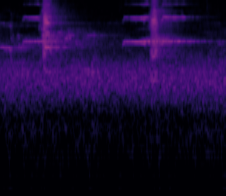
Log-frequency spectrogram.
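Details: Male Australian King Parrot in a southeast Queensland forest on a winter day, calling to a female, gives two high, shrill piping notes about a second apart, each with a sharp harsh edge at its start.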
